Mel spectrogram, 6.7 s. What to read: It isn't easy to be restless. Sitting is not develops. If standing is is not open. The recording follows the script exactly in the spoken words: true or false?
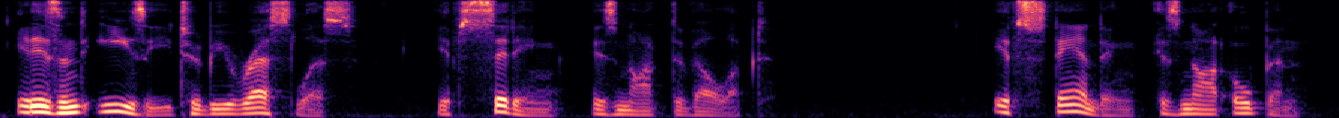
false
